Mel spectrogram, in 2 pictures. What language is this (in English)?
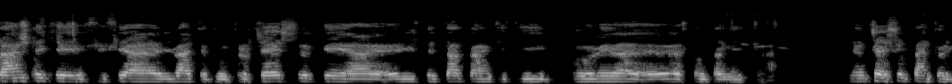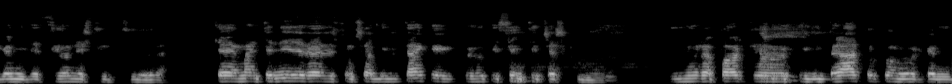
Italian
